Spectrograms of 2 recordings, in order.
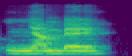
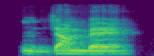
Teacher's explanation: They pronounce the ya as a ja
